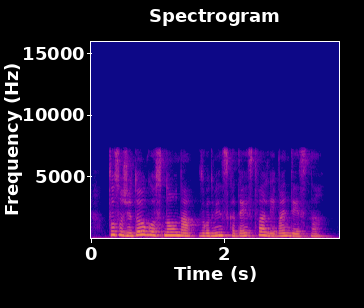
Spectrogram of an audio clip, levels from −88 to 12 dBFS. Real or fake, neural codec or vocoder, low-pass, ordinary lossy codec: real; none; 7.2 kHz; none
